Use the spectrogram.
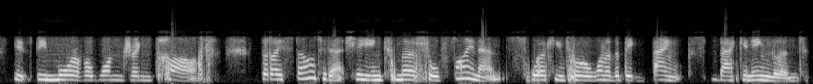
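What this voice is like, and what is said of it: Non-American English accent. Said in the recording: “as you can tell from the accent, not originally from the U.S.”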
